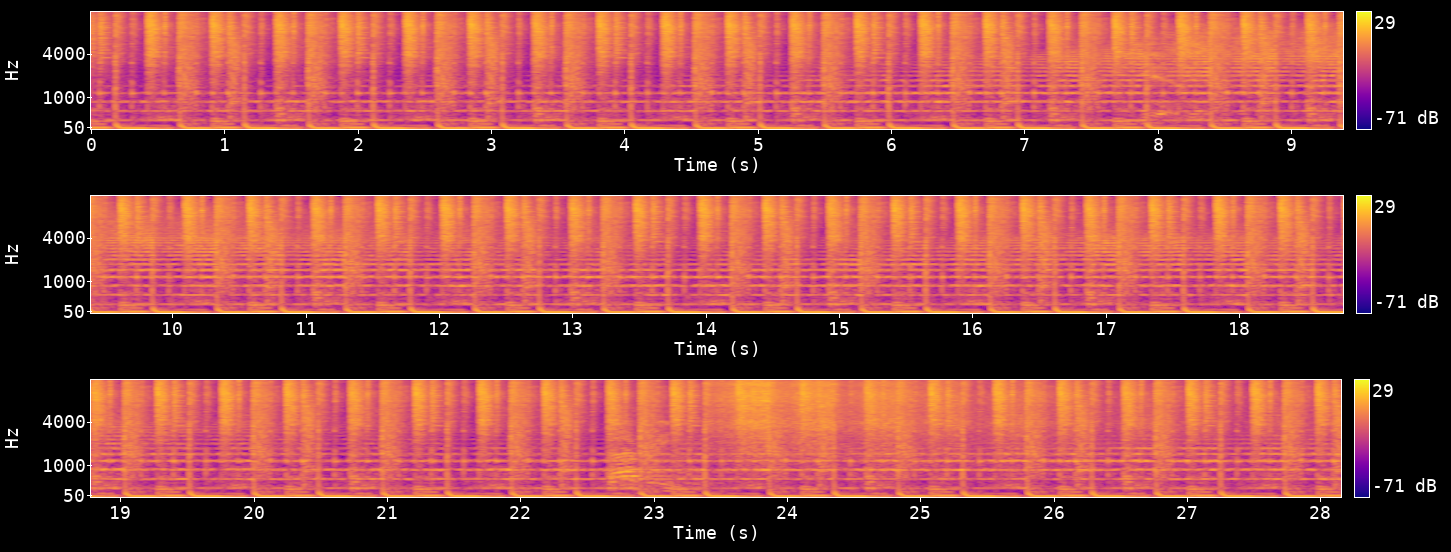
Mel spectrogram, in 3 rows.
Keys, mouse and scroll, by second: 0.5 middle click, 0.8-6.8 middle drag, 7.1 middle click, 8.4 Tab, 9.5 a, 9.9 a, 13.1 ctrl+r, 15.9 a, 17.9 ctrl+r, 19.8 a, 20.1-21.4 middle drag, 22.9 right click, 23.9-28.1 middle drag.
